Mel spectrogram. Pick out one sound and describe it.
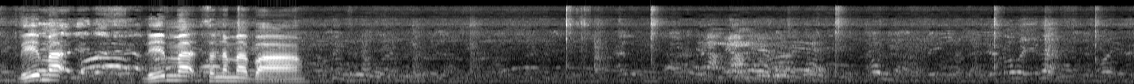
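A crowd of men chatters and calls out outdoors.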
